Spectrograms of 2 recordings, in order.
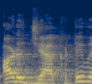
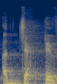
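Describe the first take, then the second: First: Slow "एडजेक्टिव" with the D pronounced separately; ad-jektiv, slowly, for "एडजेक्टिव"; D wrongly sounded. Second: "एडजेक्टिव" as a-jektiv; silent D. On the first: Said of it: "ठीक वैसे ये एडजेक्टिव नहीं है". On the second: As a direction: leave the D out of "एडजेक्टिव". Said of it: "ये एडजेक्टिव नहीं है". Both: Shown as a demonstration.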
